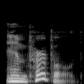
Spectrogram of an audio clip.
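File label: "empurpled", British English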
